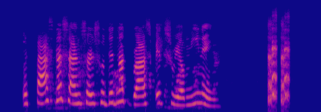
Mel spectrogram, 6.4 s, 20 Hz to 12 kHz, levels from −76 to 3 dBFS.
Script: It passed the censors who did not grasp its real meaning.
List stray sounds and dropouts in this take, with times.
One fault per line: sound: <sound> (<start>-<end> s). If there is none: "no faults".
sound: laugh (5.4-5.8 s)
